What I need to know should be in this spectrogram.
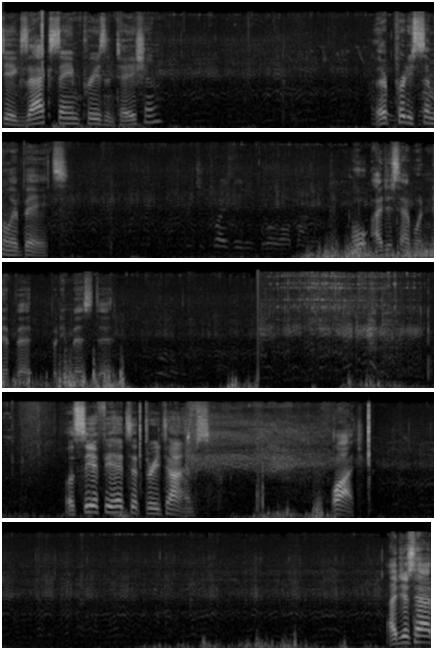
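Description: A fishing reel whirs as line is reeled in.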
